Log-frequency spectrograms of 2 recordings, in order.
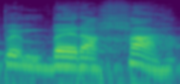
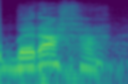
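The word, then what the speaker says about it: ברכה: Ya les dije anteriormente que la palabra en hebreo se pronuncia, berajá o beraja, pero más que nada berajá.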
